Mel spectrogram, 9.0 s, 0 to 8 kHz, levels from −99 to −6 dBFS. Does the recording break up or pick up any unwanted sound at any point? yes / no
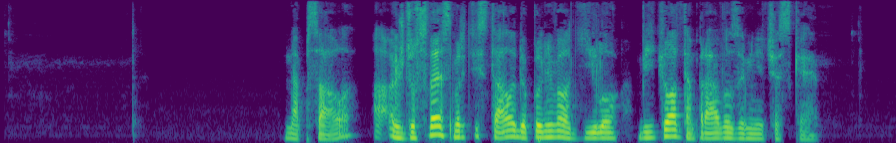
no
